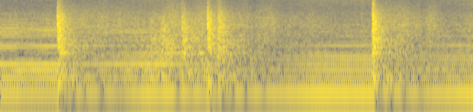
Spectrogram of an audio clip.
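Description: Live rock band: distorted electric guitar and bass hold a loud droning chord, with a few sharp drum hits, the strongest near the end.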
